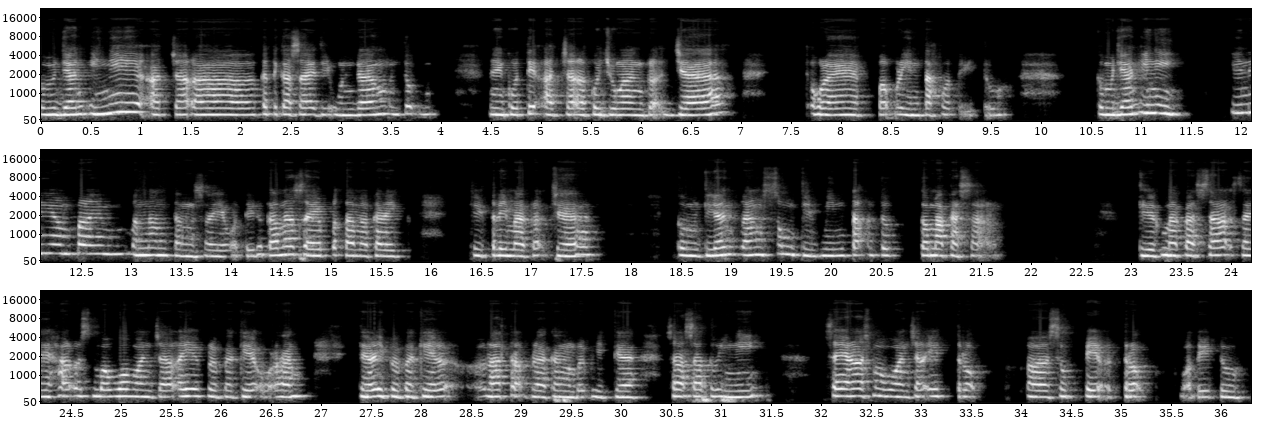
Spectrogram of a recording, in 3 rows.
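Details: Speech of a 27-year-old woman with bilateral hearing loss (100 dB left, 110 dB right) who received a cochlear implant at age 3 (around 1997) and learned through auditory-verbal therapy; she says her speech becomes less clear without practice; hearing-impaired speech.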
